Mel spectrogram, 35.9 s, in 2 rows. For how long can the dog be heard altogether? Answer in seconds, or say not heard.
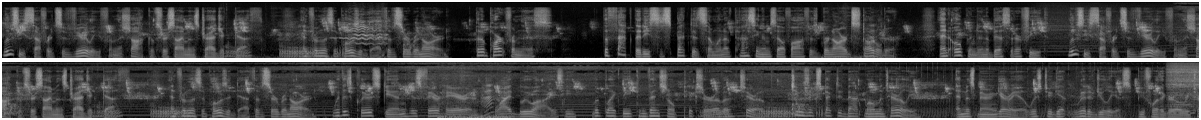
6 s.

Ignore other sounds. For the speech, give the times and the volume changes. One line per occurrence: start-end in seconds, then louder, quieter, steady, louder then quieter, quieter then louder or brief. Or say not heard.
0.0-35.8 steady.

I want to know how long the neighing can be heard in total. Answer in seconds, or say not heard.
4 s.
